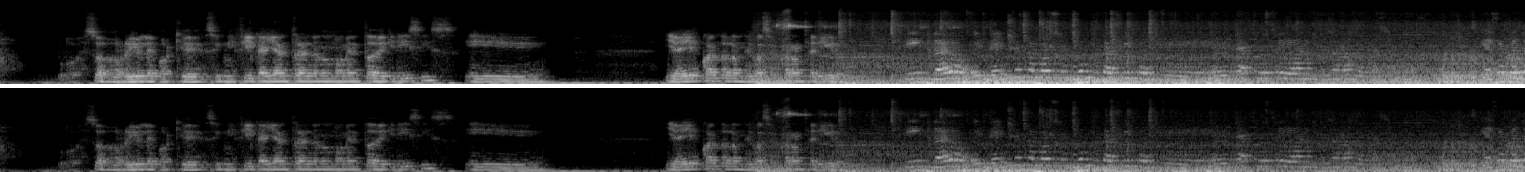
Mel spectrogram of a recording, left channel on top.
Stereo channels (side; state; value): right; quieter; 7.8 dB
